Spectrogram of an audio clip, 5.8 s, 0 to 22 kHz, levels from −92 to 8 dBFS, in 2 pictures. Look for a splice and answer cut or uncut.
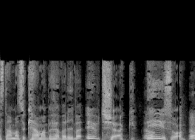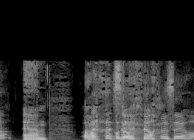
cut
